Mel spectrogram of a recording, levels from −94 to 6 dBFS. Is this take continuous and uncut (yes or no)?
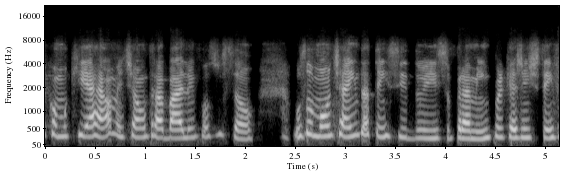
no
